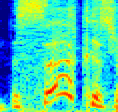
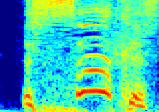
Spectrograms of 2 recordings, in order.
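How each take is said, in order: First: High questioning echo; puzzled repeat. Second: Very high-pitched disbelief; incredulous repeated question. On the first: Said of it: "repeats the duck". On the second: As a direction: ask THE CIRCUS with pitch leaping right up. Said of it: "the duck asks again". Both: A narrator's reading.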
